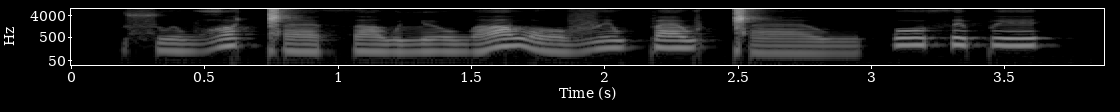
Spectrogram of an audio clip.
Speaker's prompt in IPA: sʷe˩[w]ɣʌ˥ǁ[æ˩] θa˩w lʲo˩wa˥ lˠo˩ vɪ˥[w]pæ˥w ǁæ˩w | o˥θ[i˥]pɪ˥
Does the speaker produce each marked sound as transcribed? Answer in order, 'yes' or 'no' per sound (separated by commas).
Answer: yes, yes, yes, no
